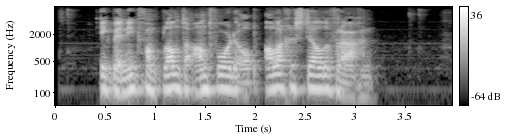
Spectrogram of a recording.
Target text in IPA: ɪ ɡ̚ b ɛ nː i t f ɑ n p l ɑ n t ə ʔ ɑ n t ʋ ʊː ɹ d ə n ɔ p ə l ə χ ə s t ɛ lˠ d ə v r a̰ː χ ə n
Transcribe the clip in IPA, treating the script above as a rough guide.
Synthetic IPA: ɪ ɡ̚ b ɛ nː i t f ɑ n p l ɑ n t ə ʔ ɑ n t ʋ ʊː ɹ d ə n ɔ p ɑ l ə χ ə s t ɛ lˠ d ə v r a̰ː χ ə n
